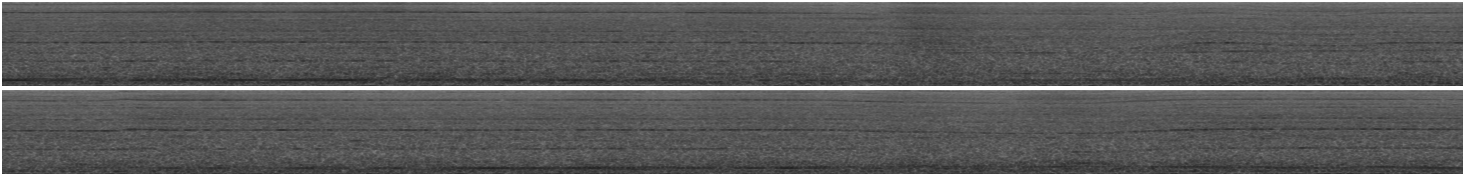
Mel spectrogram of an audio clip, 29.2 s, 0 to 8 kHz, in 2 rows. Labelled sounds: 25.9	26.6	vessel noise, 0.87 to 2.7 kHz

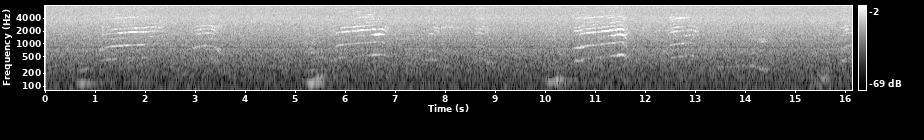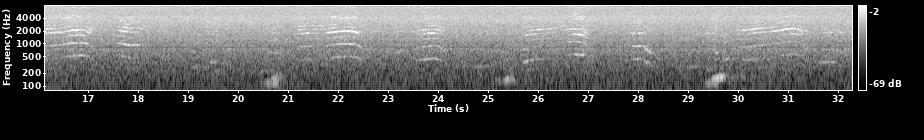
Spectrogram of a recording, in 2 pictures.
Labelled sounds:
1.2	2.3	humpback whale, 0.80 to 4.3 kHz
3.0	3.5	humpback whale, 1.7 to 2.7 kHz
5.8	6.9	humpback whale, 0.83 to 5.0 kHz
10.6	11.7	humpback whale, 0.80 to 4.8 kHz
12.5	12.9	humpback whale, 0.90 to 4.3 kHz
15.9	17.1	humpback whale, 0.80 to 2.3 kHz
17.6	18.1	humpback whale, 0.86 to 2.5 kHz
21.2	21.5	humpback whale, 1.7 to 1.9 kHz
21.7	22.5	humpback whale, 0.93 to 4.4 kHz
23.7	24.0	humpback whale, 1.6 to 1.9 kHz
25.7	27.0	humpback whale, 1.5 to 2.4 kHz
30.0	31.3	humpback whale, 0.80 to 4.6 kHz

